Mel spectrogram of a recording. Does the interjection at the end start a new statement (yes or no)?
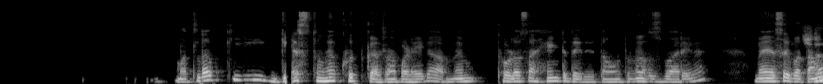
no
